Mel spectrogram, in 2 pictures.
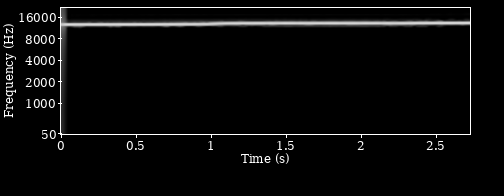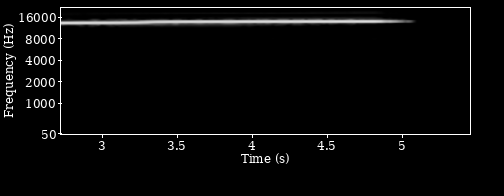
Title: Hearing test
